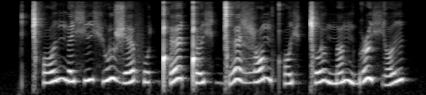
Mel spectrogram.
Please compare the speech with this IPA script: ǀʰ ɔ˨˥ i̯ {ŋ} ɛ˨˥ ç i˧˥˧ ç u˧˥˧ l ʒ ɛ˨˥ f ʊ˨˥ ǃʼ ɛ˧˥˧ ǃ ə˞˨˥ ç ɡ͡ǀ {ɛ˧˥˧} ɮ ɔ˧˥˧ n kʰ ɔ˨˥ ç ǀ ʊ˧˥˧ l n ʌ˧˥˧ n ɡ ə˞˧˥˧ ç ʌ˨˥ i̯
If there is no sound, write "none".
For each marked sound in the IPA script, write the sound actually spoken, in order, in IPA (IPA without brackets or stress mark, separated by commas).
ŋ, ɛ˧˥˧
